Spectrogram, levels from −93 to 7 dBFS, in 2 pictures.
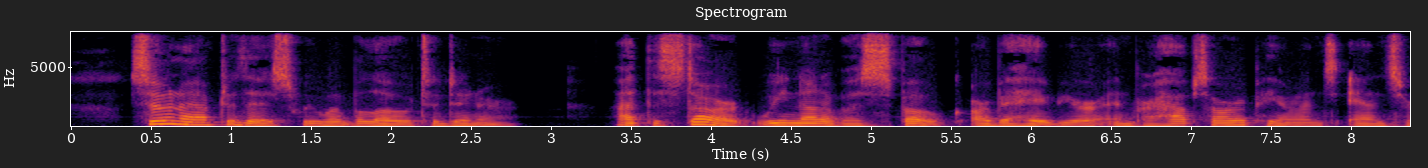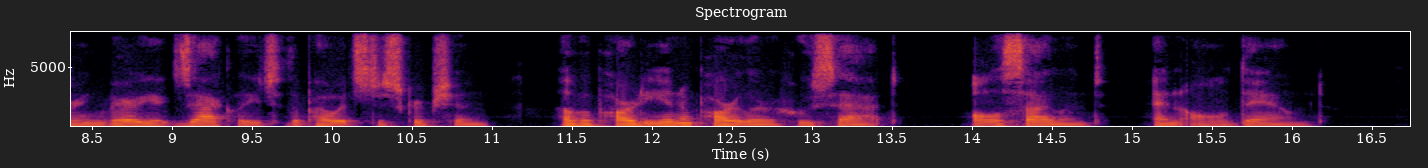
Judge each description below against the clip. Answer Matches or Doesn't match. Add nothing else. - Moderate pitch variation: Matches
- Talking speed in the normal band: Matches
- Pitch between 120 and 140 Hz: Matches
